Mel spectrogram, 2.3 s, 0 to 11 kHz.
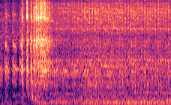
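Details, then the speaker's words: Ford F-550 Lariat diesel after rebuild with fresh engine, turbo, engine harness, injectors and balanced rotating assembly, manual shift: short crank catches quickly, then settles into a steady, even idle with no knocks or misses; normal start and idle. "Let's see if it starts. It will. Fresh engine, fresh turbo, engine harness, injectors, balanced rotating assembly."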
